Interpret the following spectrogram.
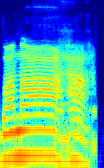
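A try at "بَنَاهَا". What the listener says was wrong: হ্যাঁ বান্না, আপনি যেটা প্রথমে বলছিলেন যদি আলিফটা না থাকতো, এই যে এই আলিফটা না থাকতো তাহলে বানাহ হতো, এখন টান হবে বানাহা।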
